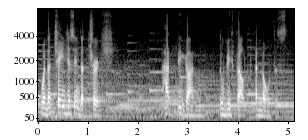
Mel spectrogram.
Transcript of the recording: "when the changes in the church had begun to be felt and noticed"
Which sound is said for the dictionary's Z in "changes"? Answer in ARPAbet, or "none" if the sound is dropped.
S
